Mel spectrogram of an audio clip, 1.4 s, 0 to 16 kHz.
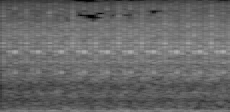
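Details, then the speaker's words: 2007 Seat Leon II 2.0 TDI BMM diesel, 140 hp, 243,000 km, at idle: steady, even idle with the usual injector clatter; no belt squeal or tensioner rattle heard, engine sounds healthy. "nie słychać żadnych napinaczy takich rzeczy i pasków myślę że może powinien ten Hut zachwycić"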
